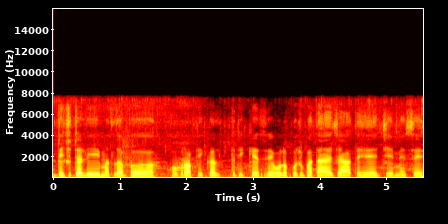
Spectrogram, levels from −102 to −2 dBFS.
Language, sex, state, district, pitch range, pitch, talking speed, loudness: Chhattisgarhi, male, Chhattisgarh, Korba, 105-115 Hz, 110 Hz, 130 wpm, -21 LUFS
